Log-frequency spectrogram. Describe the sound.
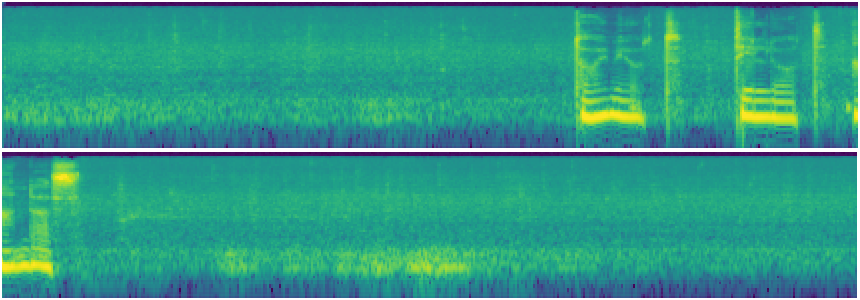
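Steady pattering rain hisses throughout, with a low rolling rumble of thunder underneath; a soft voice speaks a few short phrases partway through.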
